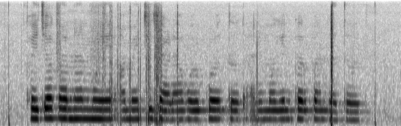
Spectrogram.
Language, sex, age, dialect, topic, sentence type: Marathi, female, 18-24, Southern Konkan, agriculture, question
